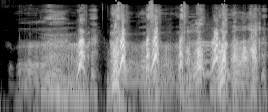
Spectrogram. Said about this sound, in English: She barks at them. Soon, all the other dogs are barking too.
